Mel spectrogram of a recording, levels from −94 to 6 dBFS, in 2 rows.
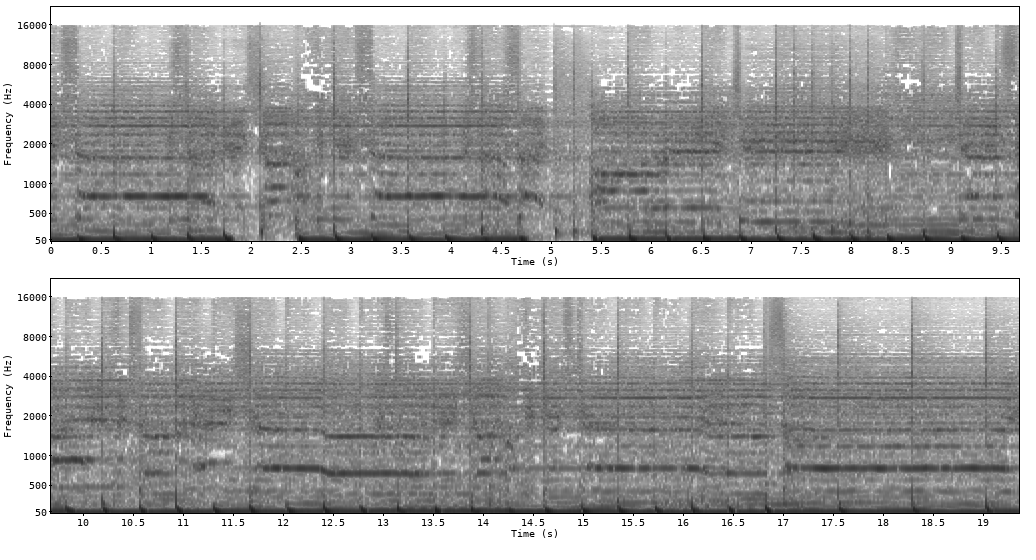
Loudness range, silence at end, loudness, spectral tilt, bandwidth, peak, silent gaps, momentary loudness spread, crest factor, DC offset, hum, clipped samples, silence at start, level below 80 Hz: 1 LU; 0 s; -17 LUFS; -4 dB/octave; 16 kHz; 0 dBFS; none; 2 LU; 14 dB; under 0.1%; none; under 0.1%; 0 s; -16 dBFS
